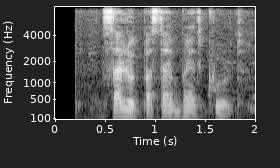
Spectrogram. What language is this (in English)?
Russian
